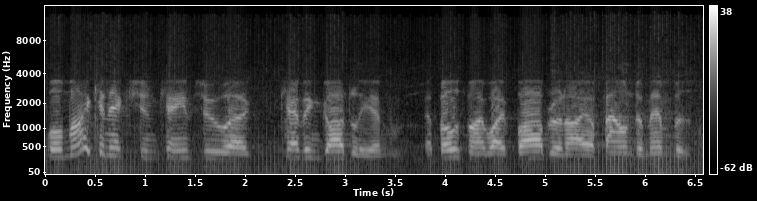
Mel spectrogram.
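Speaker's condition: No condition

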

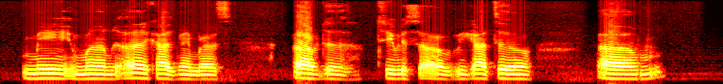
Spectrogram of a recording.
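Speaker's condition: Down syndrome; hesitant, finds talking without a microphone difficult, auditioned to check could speak well enough

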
